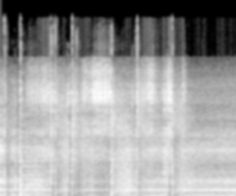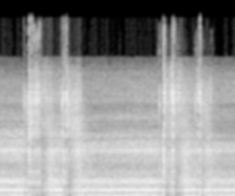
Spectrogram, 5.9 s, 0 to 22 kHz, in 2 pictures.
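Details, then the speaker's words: MIG welding with argon/CO2 mix on a rusty old exhaust, bridging by pulling the puddle from the cleaner double-thickness side to the thinner side: steady hissing crackle with a series of light soft pops, no harsh spatter. Normal soft MIG weld. "now what i'm doing there is i'm pulling the bubble from this head this cleaner heavier side where it's double thickness i'm pulling the bubble down to this lighter side and it's just a series of those light pops"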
